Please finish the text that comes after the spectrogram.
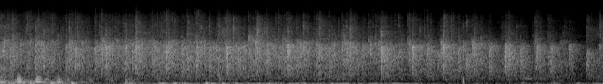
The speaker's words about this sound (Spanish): No te vas a quedar sin aplauso.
